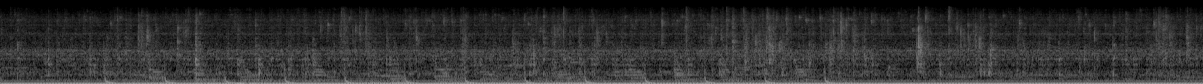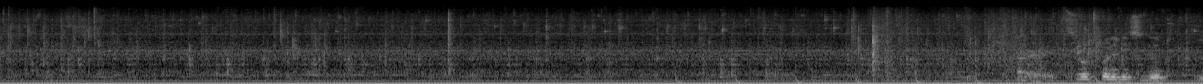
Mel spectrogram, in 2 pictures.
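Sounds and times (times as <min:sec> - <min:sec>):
low hum: 0:00.0 - 0:13.3
food sizzling in a pan: 0:00.0 - 0:24.0.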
